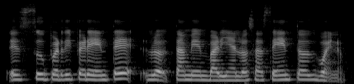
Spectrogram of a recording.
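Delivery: normal talking voice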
